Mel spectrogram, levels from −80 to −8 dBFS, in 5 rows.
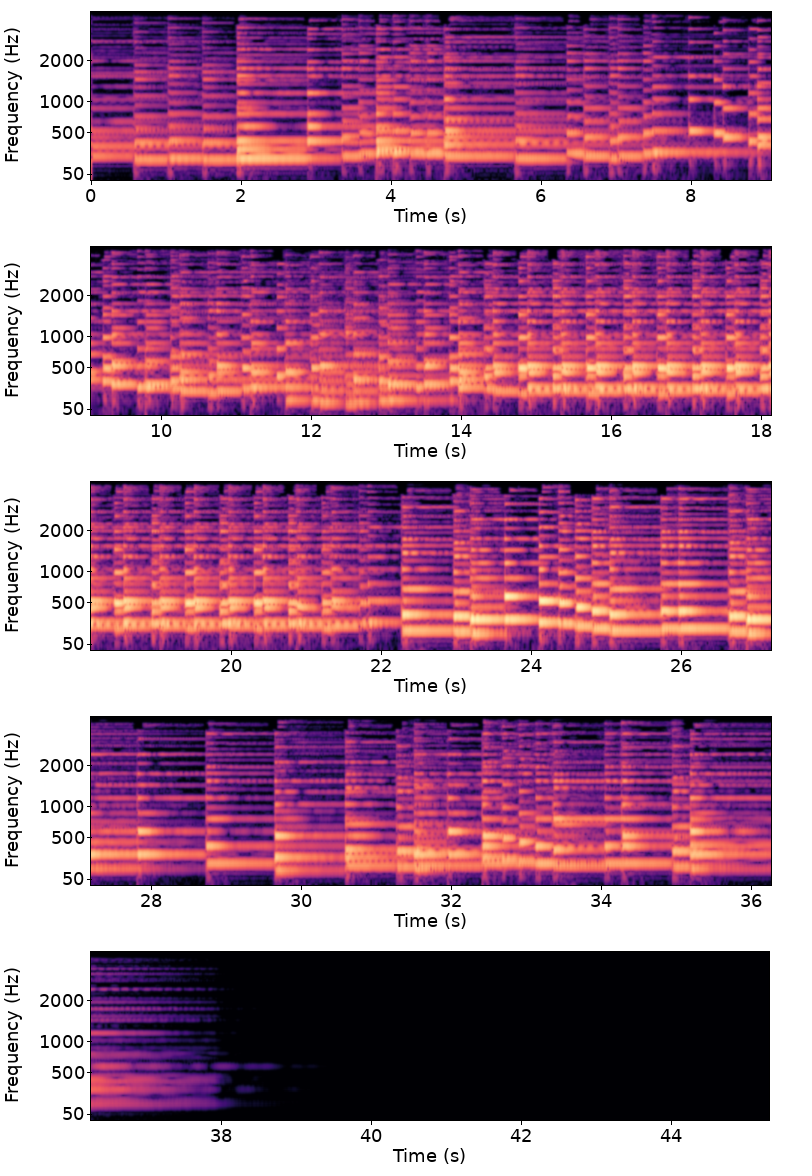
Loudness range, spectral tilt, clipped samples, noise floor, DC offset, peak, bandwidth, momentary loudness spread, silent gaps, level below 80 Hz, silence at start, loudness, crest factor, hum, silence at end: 8 LU; -10.5 dB/octave; under 0.1%; under -90 dBFS; under 0.1%; 0 dBFS; 4 kHz; 11 LU; none; -54 dBFS; 0 s; -18 LUFS; 18 dB; none; 8.1 s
